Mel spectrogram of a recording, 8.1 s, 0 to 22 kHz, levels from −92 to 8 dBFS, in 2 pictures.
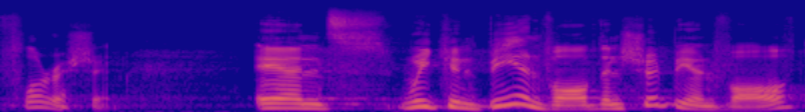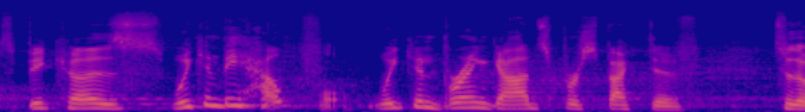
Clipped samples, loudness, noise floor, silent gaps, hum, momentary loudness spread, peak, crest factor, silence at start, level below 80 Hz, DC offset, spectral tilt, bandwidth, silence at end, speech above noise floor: under 0.1%; -39 LUFS; -72 dBFS; none; none; 11 LU; -20 dBFS; 20 dB; 0 s; -88 dBFS; under 0.1%; -5 dB/octave; 15.5 kHz; 0 s; 33 dB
